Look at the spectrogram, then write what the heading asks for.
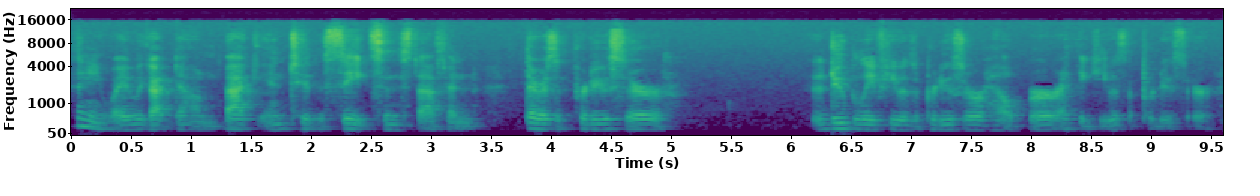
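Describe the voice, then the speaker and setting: American man, casual vlog storyteller, chatty and rambling, narrow pitch range, gravelly, roomy echoing recording. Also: level tone, normal speed, a bit bright. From Kansas, United States. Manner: chatty, rambling, self-correcting. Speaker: vlogger. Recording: roomy, echoey sound.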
